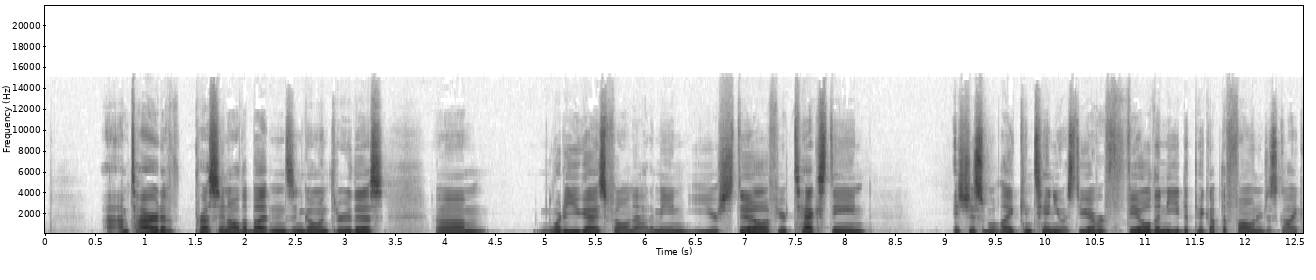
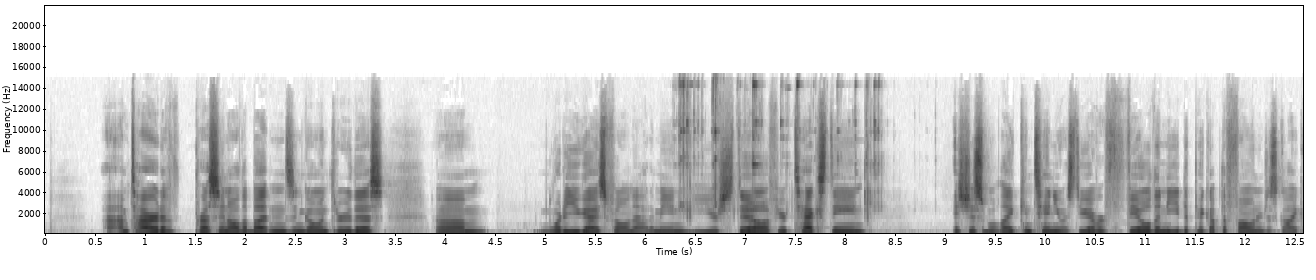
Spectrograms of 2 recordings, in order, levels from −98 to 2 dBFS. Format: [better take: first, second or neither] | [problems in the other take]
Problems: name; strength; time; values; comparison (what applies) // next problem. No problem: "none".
first | jangling keys; noticeable; from 6.5 to 8.5 s; peak 8 dB below the speech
